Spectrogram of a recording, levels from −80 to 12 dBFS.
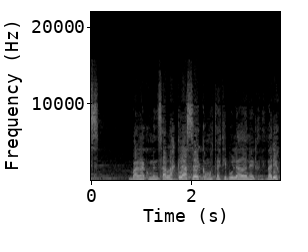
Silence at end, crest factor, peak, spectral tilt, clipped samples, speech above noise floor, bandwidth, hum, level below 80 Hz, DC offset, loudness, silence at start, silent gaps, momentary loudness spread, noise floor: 0 s; 16 dB; -14 dBFS; -4.5 dB/octave; under 0.1%; 24 dB; 16 kHz; none; -74 dBFS; under 0.1%; -30 LUFS; 0 s; none; 8 LU; -54 dBFS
